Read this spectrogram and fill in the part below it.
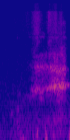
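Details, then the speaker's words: Pet dog, described as a loud snorer, snoring: brief rough snorting inhaled snore with hissy rush of breath and low rattling pulses. "he's snoring i don't know if you can hear him he snores yeah i just i just heard him right there yeah he's funny"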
